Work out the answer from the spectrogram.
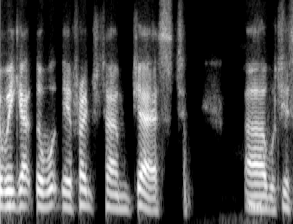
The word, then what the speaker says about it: geste: And of course, from the word jester, we get the French term geste, which is spelled Geste, and geste it means deed.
